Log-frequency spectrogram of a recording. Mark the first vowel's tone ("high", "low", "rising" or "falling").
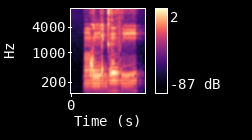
low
